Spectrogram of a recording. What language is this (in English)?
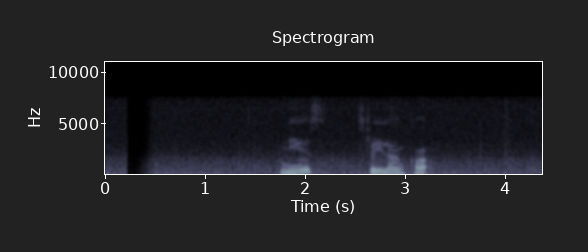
Sinhala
